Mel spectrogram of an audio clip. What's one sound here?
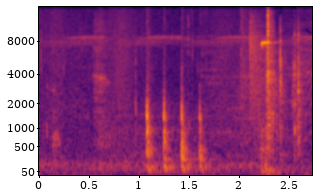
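A man knocks on a wooden door.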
